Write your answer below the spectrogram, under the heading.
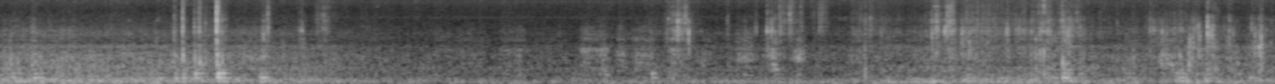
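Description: A small dog gnawing and tugging at a dry driftwood log: scattered sharp clicks and scrapes of teeth on wood, over a low background rumble.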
